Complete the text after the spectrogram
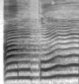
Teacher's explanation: تو یہاں پر ہم کریں گے اخفا، ام کن، جب اخفا کریں گے نا تو ہماری زبان ہوا میں ہوگی، کہیں بھی ٹچ نہیں کرے گی، منہ کے کسی حصے میں ٹچ نہیں ہوگا اور ایسا لگے گا کہ آپ ناک سے پڑھ رہی ہیں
